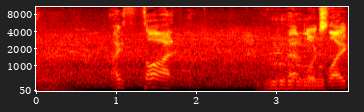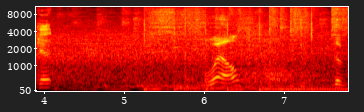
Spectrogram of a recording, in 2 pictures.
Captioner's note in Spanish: risas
